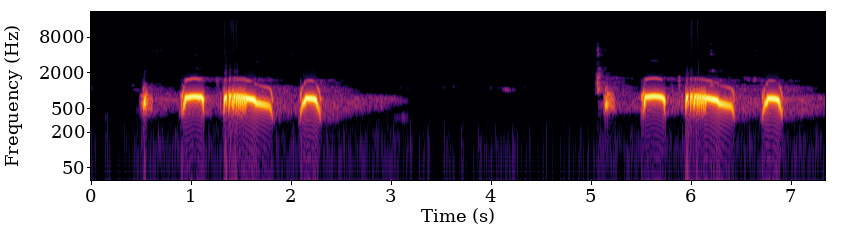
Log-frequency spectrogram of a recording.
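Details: Spotted dove used as a decoy to draw in wild doves, giving two identical cooing phrases about four seconds apart, each a quick pick-up note, arched coos and a long descending coo, in silence.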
